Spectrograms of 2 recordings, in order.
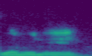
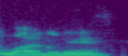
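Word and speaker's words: limonene: It's actually pronounced lemonine, but uh most people call it lmonine.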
